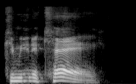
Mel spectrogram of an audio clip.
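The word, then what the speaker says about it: communiqué: C- communique.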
